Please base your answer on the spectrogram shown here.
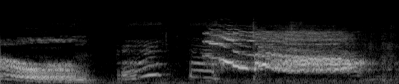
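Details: Female Alaskan Malamute debating a talking toy hamster in a small room: a falling, grumbling howl, brief rising yips, then the toy's high, rapid squeaky repetition of her sounds.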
